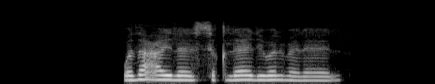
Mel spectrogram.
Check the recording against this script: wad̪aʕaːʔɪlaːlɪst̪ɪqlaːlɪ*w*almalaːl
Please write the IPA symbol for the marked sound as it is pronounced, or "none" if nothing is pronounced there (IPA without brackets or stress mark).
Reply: w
